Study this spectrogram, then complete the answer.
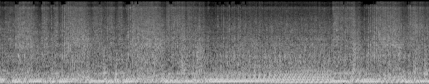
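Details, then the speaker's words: Buick Nailhead V8 vintage rail dragster with open headers, after a carburetor change and retuning running only the front two barrels: very loud rough rumble holding steady idle with blips; normal idle. "now oh yeah she'll idle she'll start"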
